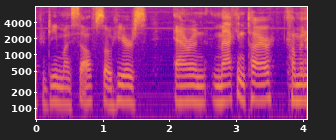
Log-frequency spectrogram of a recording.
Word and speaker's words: Aeron: my name is Aaron it's not Aaron not Aaron it's Aaron it's AE r o n so it's like Aeronautics so remember that because Aaron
